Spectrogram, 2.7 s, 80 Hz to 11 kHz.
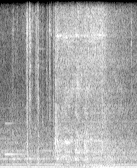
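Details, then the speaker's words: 2003 Mitsubishi Lancer 4G18, stalled on highway, crank no start, no DTC, no spark: starter cranks, engine catches briefly with rough burst then dies and won't restart. "oh so you heard that a crank started and then shut off so now it won't start again"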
